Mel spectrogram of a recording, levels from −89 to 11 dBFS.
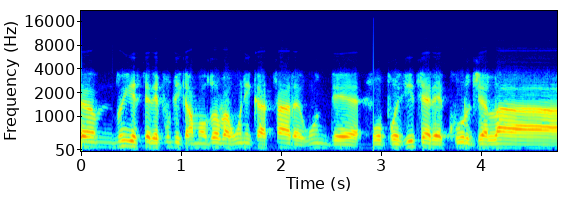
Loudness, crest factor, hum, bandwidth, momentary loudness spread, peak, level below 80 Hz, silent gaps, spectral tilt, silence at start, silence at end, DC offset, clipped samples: -20 LUFS; 16 dB; none; 4 kHz; 8 LU; -4 dBFS; -66 dBFS; none; -7.5 dB/octave; 0 s; 0 s; under 0.1%; under 0.1%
